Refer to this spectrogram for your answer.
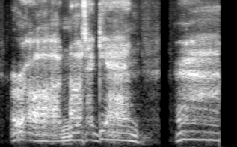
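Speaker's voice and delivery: very slow, huge, rough, booming giant yell. Voicing a character who has just poofed into existence, great big booming yell. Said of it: "yelling in this great big booming voice of".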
